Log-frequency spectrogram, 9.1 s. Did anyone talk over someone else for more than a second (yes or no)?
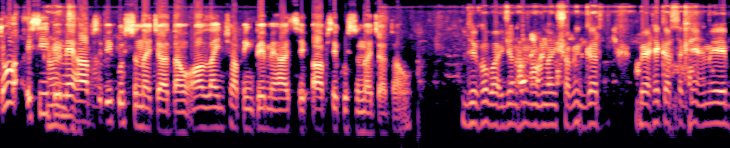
no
